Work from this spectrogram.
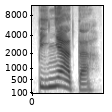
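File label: "pinata", female, Spanish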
